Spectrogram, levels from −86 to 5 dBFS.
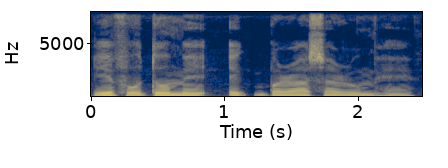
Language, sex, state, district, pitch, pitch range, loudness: Hindi, male, Arunachal Pradesh, Lower Dibang Valley, 130 Hz, 125-135 Hz, -16 LUFS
